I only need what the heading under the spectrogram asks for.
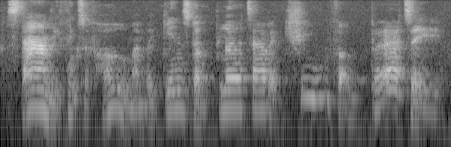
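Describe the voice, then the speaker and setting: A man reads a picture book to children with playful, swooping expression and an unhurried pace. His delivery is animated, slipping into chatty asides to the listener. The room adds a clear echo around his voice. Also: fairly high pitch. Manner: playful, expressive, dramatic pauses and exclamations. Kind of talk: animated storybook read-aloud with chatty asides. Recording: roomy echo, faint background noise.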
